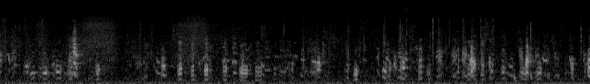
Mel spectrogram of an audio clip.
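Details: Many hens clucking together, dense chatter of short clucks and brief cackling notes with a soft hissy background.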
